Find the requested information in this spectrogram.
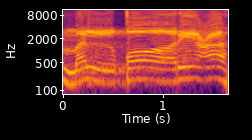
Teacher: صرف لام کو پڑھیں گے، الف کو چھوڑ دینا ہے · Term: قمری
